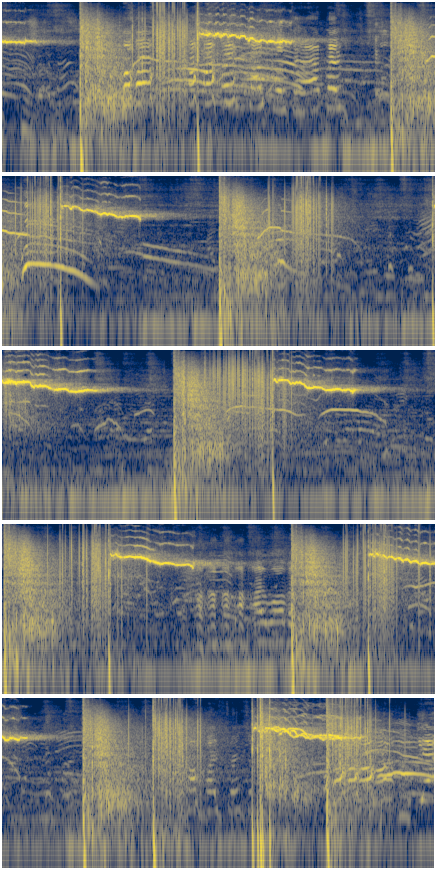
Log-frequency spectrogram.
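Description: Sparks crackle after the fireworks burst.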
